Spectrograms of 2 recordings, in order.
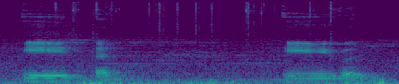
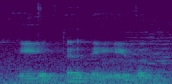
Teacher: ta is unvoiced. A being a vowel is voiced because all vowels are voiced sounds. So ta also becomes voiced and becomes the.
